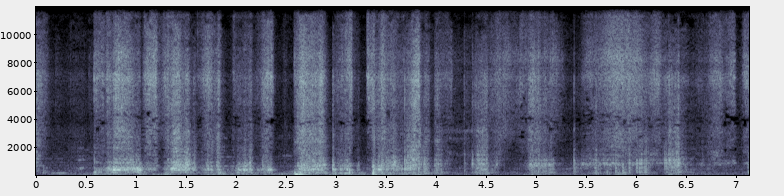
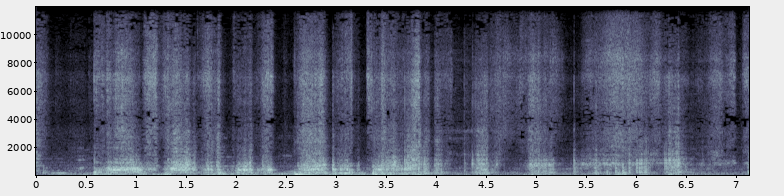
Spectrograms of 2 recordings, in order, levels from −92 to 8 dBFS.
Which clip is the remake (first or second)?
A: first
